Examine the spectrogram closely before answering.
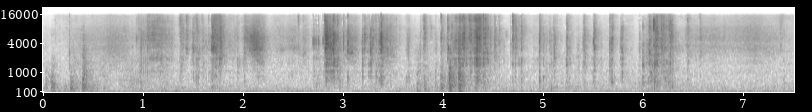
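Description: Pokémon trading cards rustling and clicking as they are slid off the stack and flipped through in the hands one at a time, in irregular crinkly bursts.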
